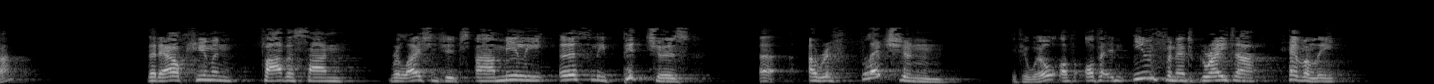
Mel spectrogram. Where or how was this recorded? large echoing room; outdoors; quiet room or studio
large echoing room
